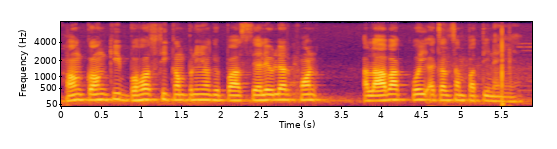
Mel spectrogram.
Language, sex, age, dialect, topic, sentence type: Hindi, male, 25-30, Awadhi Bundeli, banking, statement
